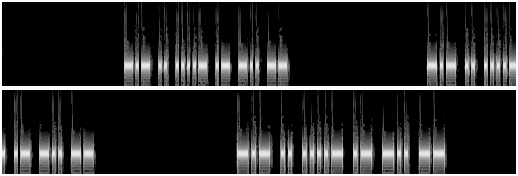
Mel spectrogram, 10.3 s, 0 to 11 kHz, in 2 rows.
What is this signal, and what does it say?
Morse code, heard as a keyed tone, about 36 wpm, 700 Hz. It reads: KI4ADM KI4ADM KI4ADM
